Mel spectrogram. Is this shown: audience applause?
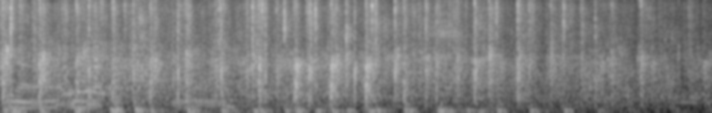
yes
